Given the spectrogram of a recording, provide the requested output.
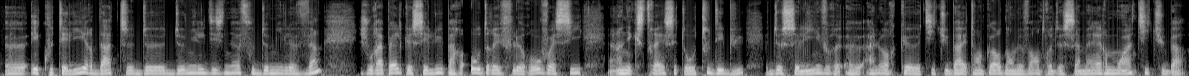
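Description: A man's voice: on the high side, dark tone. A man with a Quebec French accent hosting a book show, talking casually and enthusiastically, with many hesitations. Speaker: radio book-show host. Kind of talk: casual spoken book review.

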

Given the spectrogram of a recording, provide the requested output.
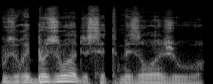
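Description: A man voicing a tense middle-aged master builder who keeps a forced calm. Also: a bass voice, normal speed, slightly rough, dry recording, studio quality, full character voice.

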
